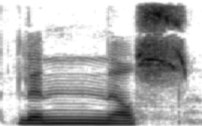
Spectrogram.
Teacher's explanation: لن نص نون پر ٹائم دیں گے اور آگے صاد. صاد کو سین کی طرح نہیں پڑھنا، زبان کی ٹپ نہیں یوز ہوگی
